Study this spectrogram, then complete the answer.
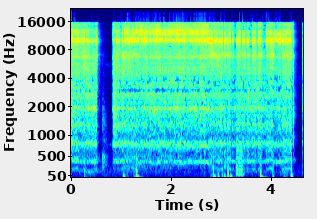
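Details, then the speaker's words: Fish-stunning device (setrum ikan) with vibrating contact breaker (platina), 1 mm primary and 0.5 mm secondary wire, cold: breaker set tight against its contact for bigger output gives a harsh, steady high-pitched buzz with brief dropouts. "kalau semuanya ingin besar dikasih kencang itu kasih mepet dengan platina duduknya Jadi sebelum keluar itu lebih besar"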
